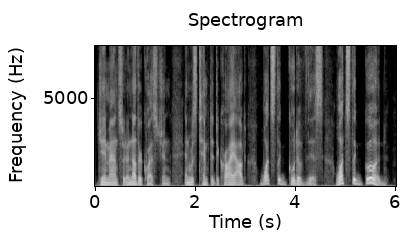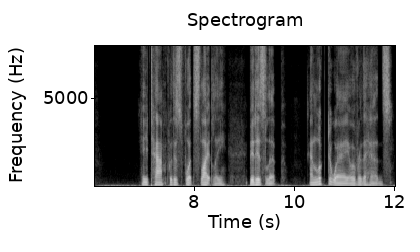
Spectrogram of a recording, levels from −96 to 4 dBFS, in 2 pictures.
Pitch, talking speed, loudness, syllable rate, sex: 120 Hz, 165 wpm, -22 LUFS, 4.8 syllables/s, male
